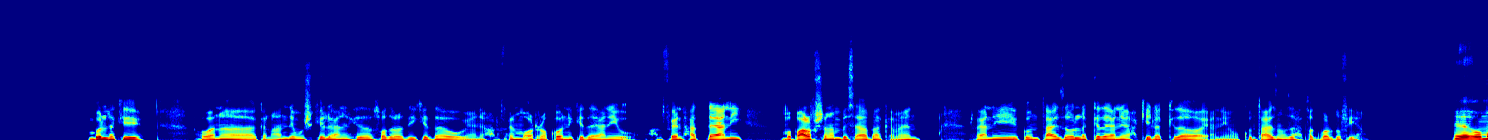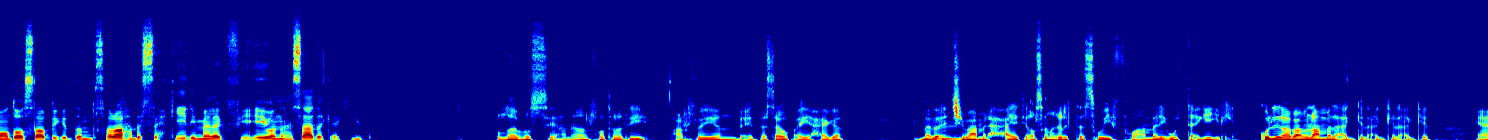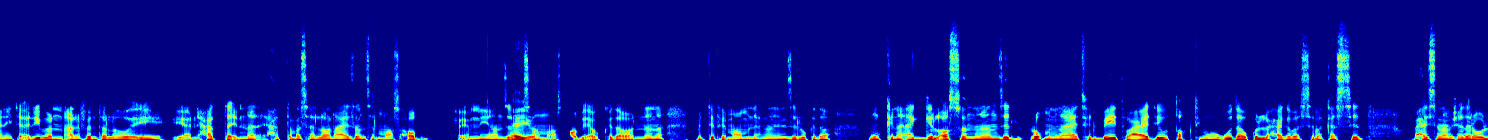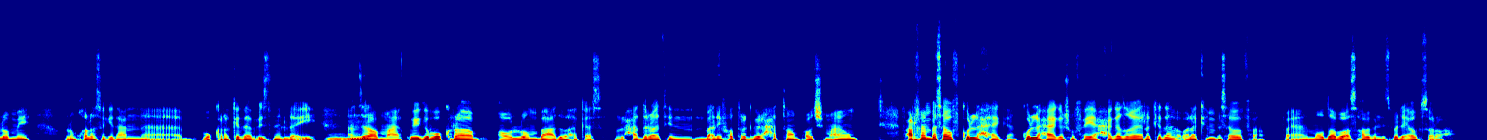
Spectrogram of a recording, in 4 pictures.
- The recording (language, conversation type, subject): Arabic, advice, إزاي بتتعامل مع التسويف وتأجيل الحاجات المهمة؟
- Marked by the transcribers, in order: tapping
